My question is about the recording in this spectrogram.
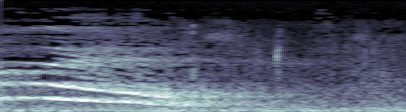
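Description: A young Border Collie whining: one drawn-out whine that falls steadily in pitch over about a second and fades.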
